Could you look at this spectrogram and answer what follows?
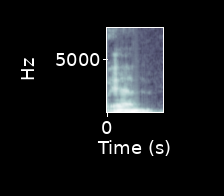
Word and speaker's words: button: So the word button. How do you say that word? My daughter-in-law says button. I say button, button. I press my tongue up against the palate, and then I use a glottal stop, a glottal plosive, or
